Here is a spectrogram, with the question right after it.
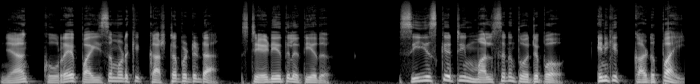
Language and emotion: Malayalam, angry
